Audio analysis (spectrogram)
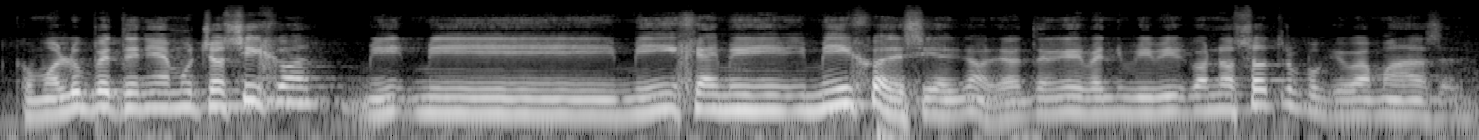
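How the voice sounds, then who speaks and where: A middle-aged Argentine man giving personal testimony in a reflective, halting way, often repeating words as he searches for the next. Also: mid-range voice, a little hiss or hum. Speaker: interviewee, relative of a disappeared person. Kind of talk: personal testimony, conversational recollection.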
